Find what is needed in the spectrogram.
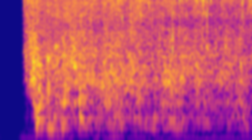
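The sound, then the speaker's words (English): A steady, loud rush of water starts abruptly after a brief silence and keeps gushing without pause as the coldest water from a stream is poured in to fill a bath. “Fill the bath with the coldest water you can find from the stream, the one with the gudgeons in it.”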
